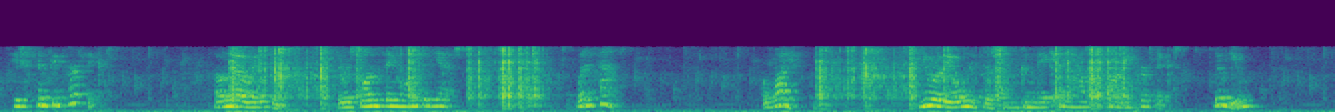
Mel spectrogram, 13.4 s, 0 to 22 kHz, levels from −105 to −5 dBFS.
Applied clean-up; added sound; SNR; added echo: none; Coin (dropping); 6 dB; reverberation time 0.3 s.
